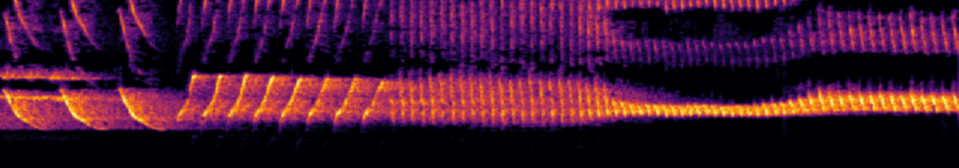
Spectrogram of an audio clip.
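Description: A Spanish Timbrado canary sings loud, high notes. Quick falling whistles come about three a second, then run into a long, steady, metallic rolling trill.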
